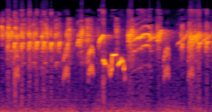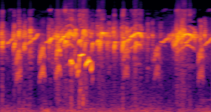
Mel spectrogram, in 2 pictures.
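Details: Sunbird lure recording used by bird trappers to draw birds together: dense, rapid high-pitched chirps and thin sweeping whistles, busy and overlapping throughout with only brief pauses, sounding like several birds calling at once.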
